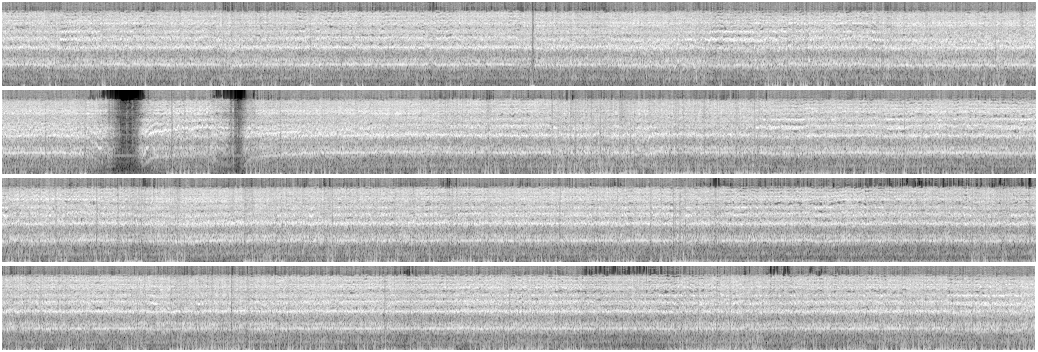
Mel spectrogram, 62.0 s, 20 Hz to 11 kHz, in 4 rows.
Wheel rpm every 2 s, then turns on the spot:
230, 230, 230, 230, 220, 210, 220, 210, 120, 130, 210, 230, 220, 230, 230, 220, 230, 230, 230, 240, 230, 230, 230, 230, 230, 230, 230, 240, 230, 230, 220.
16-18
